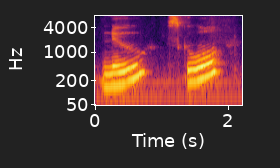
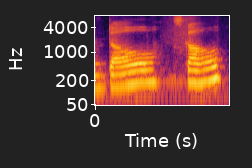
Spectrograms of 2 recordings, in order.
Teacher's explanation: the difference is that ooh is rounded it's high back vowel oo and uh my tongue is just in the middle very relaxed in the schwa vowel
